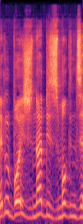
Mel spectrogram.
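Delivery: very high, put-on German accent. Acting out a quoted line, in a mock german accent. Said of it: "that's a German making fun of a German accent".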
